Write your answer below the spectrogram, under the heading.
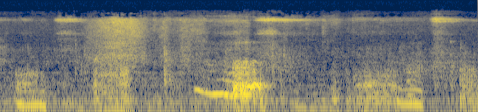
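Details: French Bulldogs, six siblings sleeping after plenty of play, snoring indoors; low rough snorting breaths with a rising whistled tone near three to four seconds, several quieter breaths after.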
